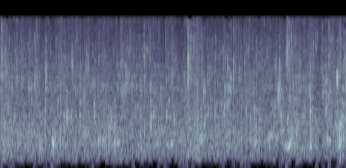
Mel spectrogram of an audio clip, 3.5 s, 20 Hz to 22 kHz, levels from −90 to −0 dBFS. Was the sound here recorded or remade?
recorded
